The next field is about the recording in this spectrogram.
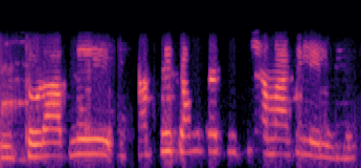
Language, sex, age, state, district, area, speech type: Hindi, female, 30-45, Uttar Pradesh, Azamgarh, urban, conversation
